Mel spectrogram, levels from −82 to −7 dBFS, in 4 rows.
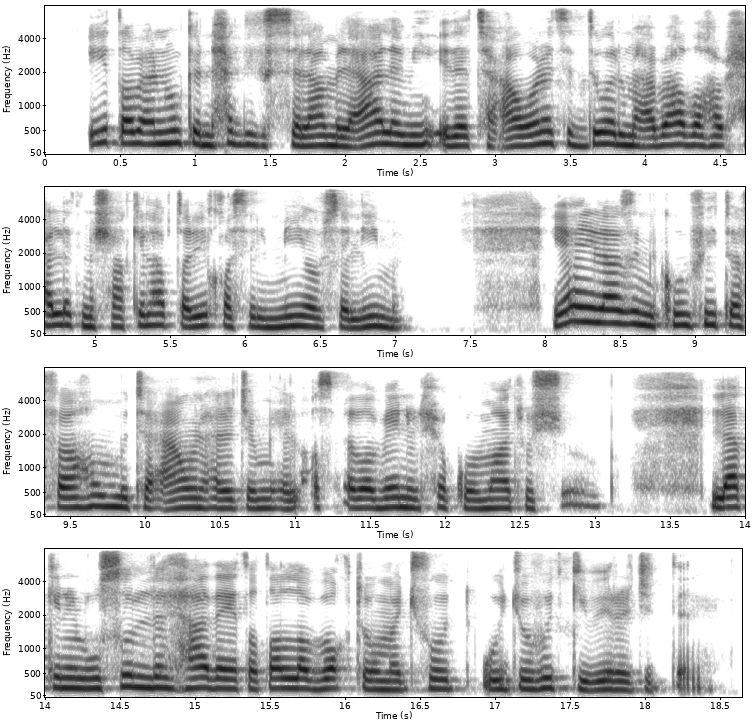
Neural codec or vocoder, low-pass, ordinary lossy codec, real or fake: none; none; none; real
